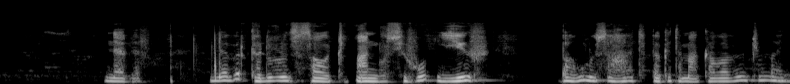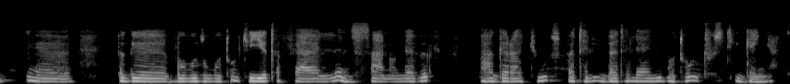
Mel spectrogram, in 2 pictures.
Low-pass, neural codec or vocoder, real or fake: 7.2 kHz; vocoder, 44.1 kHz, 128 mel bands, Pupu-Vocoder; fake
